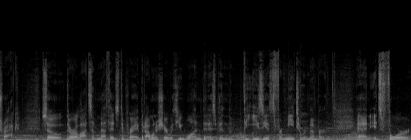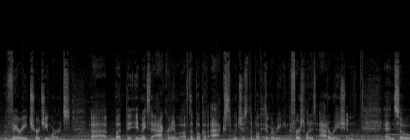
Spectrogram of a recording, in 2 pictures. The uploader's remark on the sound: sorry for the background noise - I was in an airport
